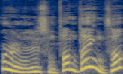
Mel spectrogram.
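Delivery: very high cartoon mouse voice. Recalling one of his first childhood impressions, doing a Mickey impression. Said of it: "You're a very good mimic".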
